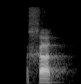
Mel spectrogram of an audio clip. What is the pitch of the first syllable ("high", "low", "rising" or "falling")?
low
